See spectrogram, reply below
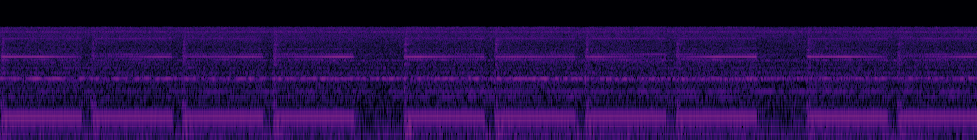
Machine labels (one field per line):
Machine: slide rail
